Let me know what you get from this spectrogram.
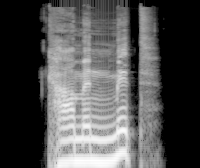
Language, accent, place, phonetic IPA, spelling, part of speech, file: German, Germany, Berlin, [ˌkaːmən ˈmɪt], kamen mit, verb, De-kamen mit.ogg
- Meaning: first/third-person plural preterite of mitkommen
